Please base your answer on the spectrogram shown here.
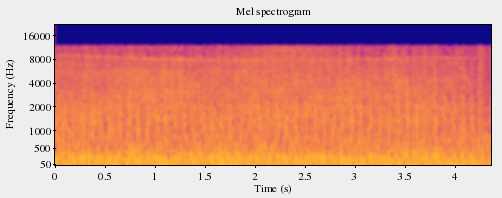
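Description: A helicopter flies overhead on an airborne reconnaissance flight over Angkor Wat in Cambodia, its rotor thumping steadily, loud and close for the whole stretch.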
